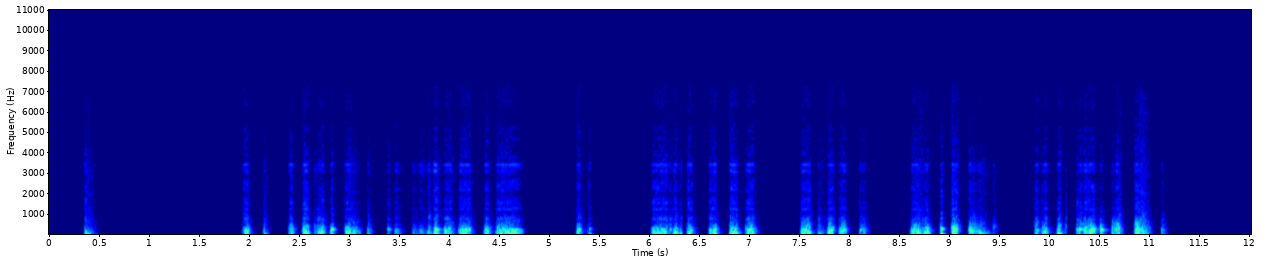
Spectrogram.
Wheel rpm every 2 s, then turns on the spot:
0, 0, 0, 0, 0, 0.
none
